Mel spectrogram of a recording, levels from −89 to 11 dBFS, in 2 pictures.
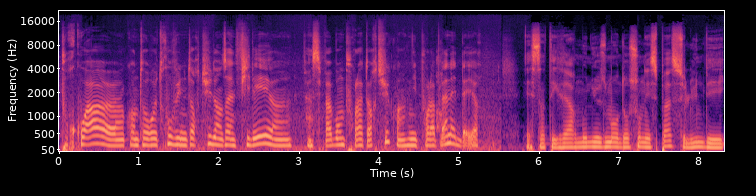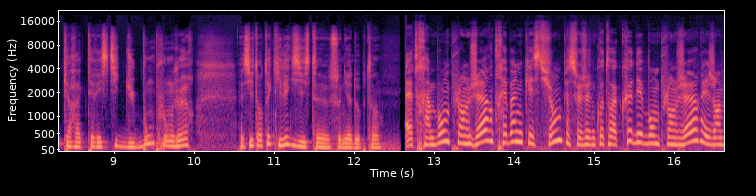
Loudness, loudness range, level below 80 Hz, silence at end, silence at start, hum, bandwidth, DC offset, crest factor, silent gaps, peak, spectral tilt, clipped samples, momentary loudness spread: -12 LUFS; 2 LU; -30 dBFS; 0 s; 0 s; none; 17 kHz; under 0.1%; 10 dB; 12.58-12.62 s; -2 dBFS; -4.5 dB/octave; under 0.1%; 5 LU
